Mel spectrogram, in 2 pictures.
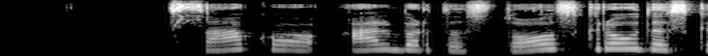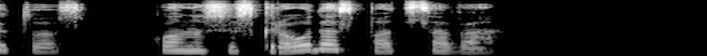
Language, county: Lithuanian, Klaipėda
